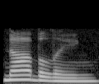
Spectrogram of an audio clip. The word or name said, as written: nobbling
